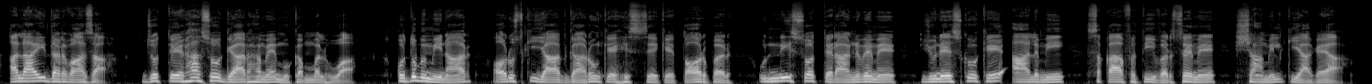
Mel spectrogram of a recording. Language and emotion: Urdu, neutral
